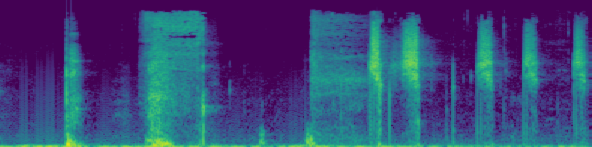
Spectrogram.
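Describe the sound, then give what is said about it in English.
A voice imitates a cast iron pan being scraped: a string of short, breathy rasps and hissing strokes, some harsher and louder, repeated in an uneven rhythm. “That's scraping the cast iron can.”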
